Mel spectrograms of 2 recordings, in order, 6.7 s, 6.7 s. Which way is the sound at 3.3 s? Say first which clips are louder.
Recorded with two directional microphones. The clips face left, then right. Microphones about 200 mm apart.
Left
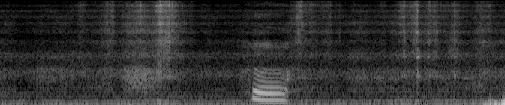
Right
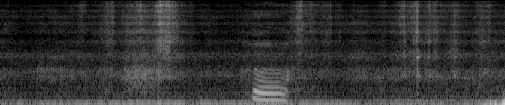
Left 2 dB; 10° left (ahead or behind).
